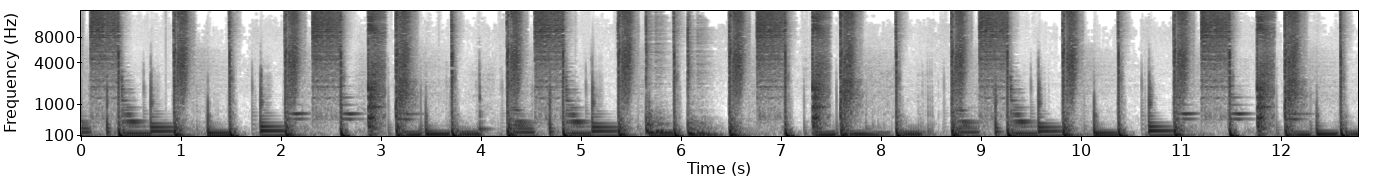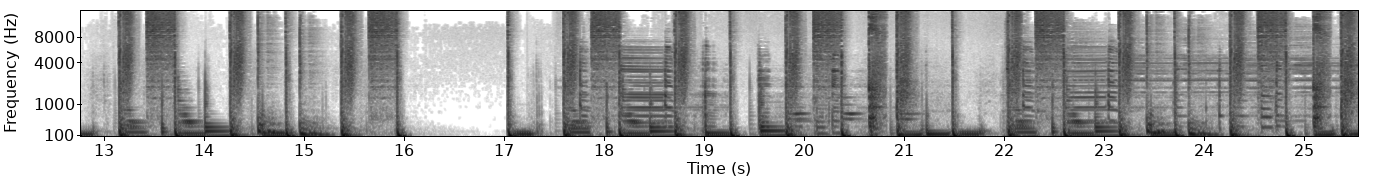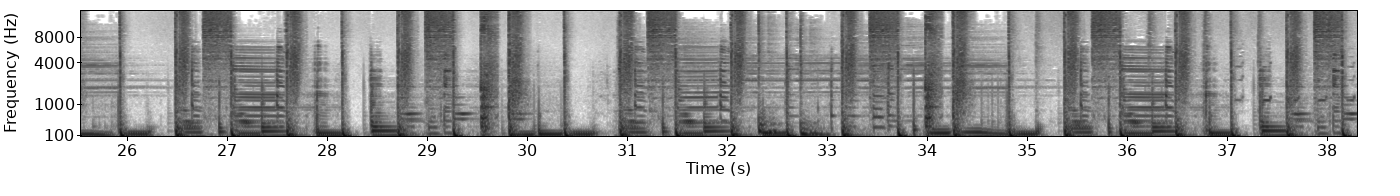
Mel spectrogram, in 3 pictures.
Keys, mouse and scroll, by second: 0.0-2.5 drag, 2.6-4.6 drag, 4.6 ctrl+s, 5.5 click, 6.4-7.7 scroll down 4, 7.7-9.0 drag, 9.0 ctrl+z, 9.3-10.5 drag, 10.5 ctrl+z, 10.9-11.9 drag, 11.9 ctrl+z, 12.2 click, 13.0 scroll down 2, 13.1 middle click, 13.6 alt+scroll up 1, 13.6 alt+scroll down 1, 14.0 alt+middle click, 14.2-14.9 scroll up 4, 14.5 shift+middle click, 15.1-16.1 scroll up 1, 16.1 click, 16.4-17.9 scroll up 1, 17.9 click, 19.5 click, 20.9 click, 21.6-22.9 shift+middle drag, 22.9-24.9 drag, 24.9 ctrl+z, 26.0-27.6 drag, 27.6 ctrl+z, 28.6-29.7 drag, 29.7 ctrl+z, 29.9-32.6 drag, 32.7-34.4 shift+middle drag, 34.4 click, 34.8-36.5 shift+middle drag, 36.5 click, 36.9 ctrl+z.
